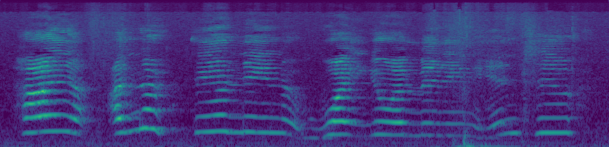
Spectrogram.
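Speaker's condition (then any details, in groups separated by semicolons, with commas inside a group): Cerebral palsy, spastic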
